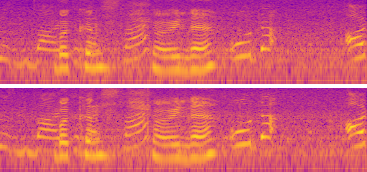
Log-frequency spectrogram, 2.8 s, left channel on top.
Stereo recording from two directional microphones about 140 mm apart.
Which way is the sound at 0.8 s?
25° right (ahead or behind).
